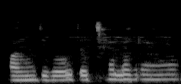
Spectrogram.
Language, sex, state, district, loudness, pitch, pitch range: Hindi, female, Chhattisgarh, Korba, -29 LUFS, 220 Hz, 200-225 Hz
